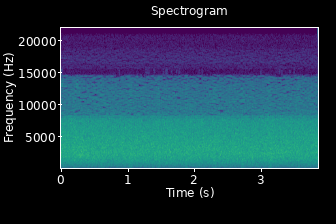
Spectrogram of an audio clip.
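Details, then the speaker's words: Ultrasound recording of dryer A's bearing reading 0 dB: a steady, completely uniform hiss with no squeals or impacts, the signature of a healthy, well-greased bearing. "Aquí teníamos esos 0 decibelios, sonido completamente uniforme."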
